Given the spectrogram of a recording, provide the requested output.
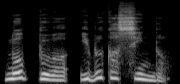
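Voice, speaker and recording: High-pitched, swaggering girlish demon-king warlord. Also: expressive, fast talker, mellow, husky, dry recording, clean studio sound. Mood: boastful, playful. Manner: archaic lordly speech, haughty, abruptly switching to goofy. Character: boastful young female demon-king warlord, imperious yet playful. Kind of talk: Japanese anime game character voice lines.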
